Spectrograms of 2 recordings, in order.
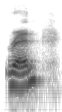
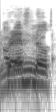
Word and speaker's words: Wren: And then we have I don't know if I'm saying this right. It starts W-R-E-N. That's how you spell his first name. – Ren. – Okay, Ren. Yeah, Ren T.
